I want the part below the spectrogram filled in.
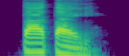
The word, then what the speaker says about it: tatay: Sino ang tatay mo? Sino ang tatay mo? Sino ang tatay mo? It means, who is your father? Or, who's your daddy? Word for word, it's sino, ang, tatay, mo.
